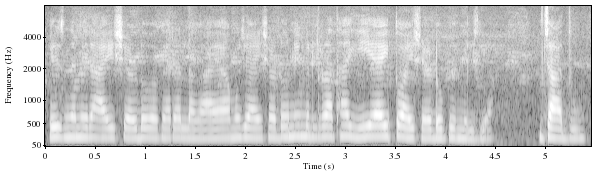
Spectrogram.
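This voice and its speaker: A woman's voice: mid-range voice, flat delivery, a little fast, dark tone. A young woman narrating her vlog in a chatty, rambling, self-mocking way. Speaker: vlogger. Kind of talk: casual vlog voice-over narration. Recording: dull lo-fi sound, faint background noise.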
